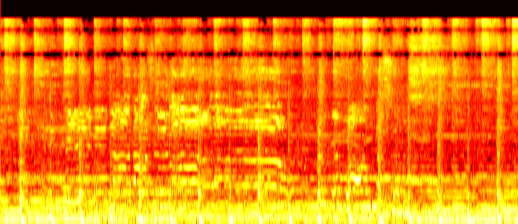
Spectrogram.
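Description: A street band playing a rock song: a voice singing over a drum kit with a steady beat.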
